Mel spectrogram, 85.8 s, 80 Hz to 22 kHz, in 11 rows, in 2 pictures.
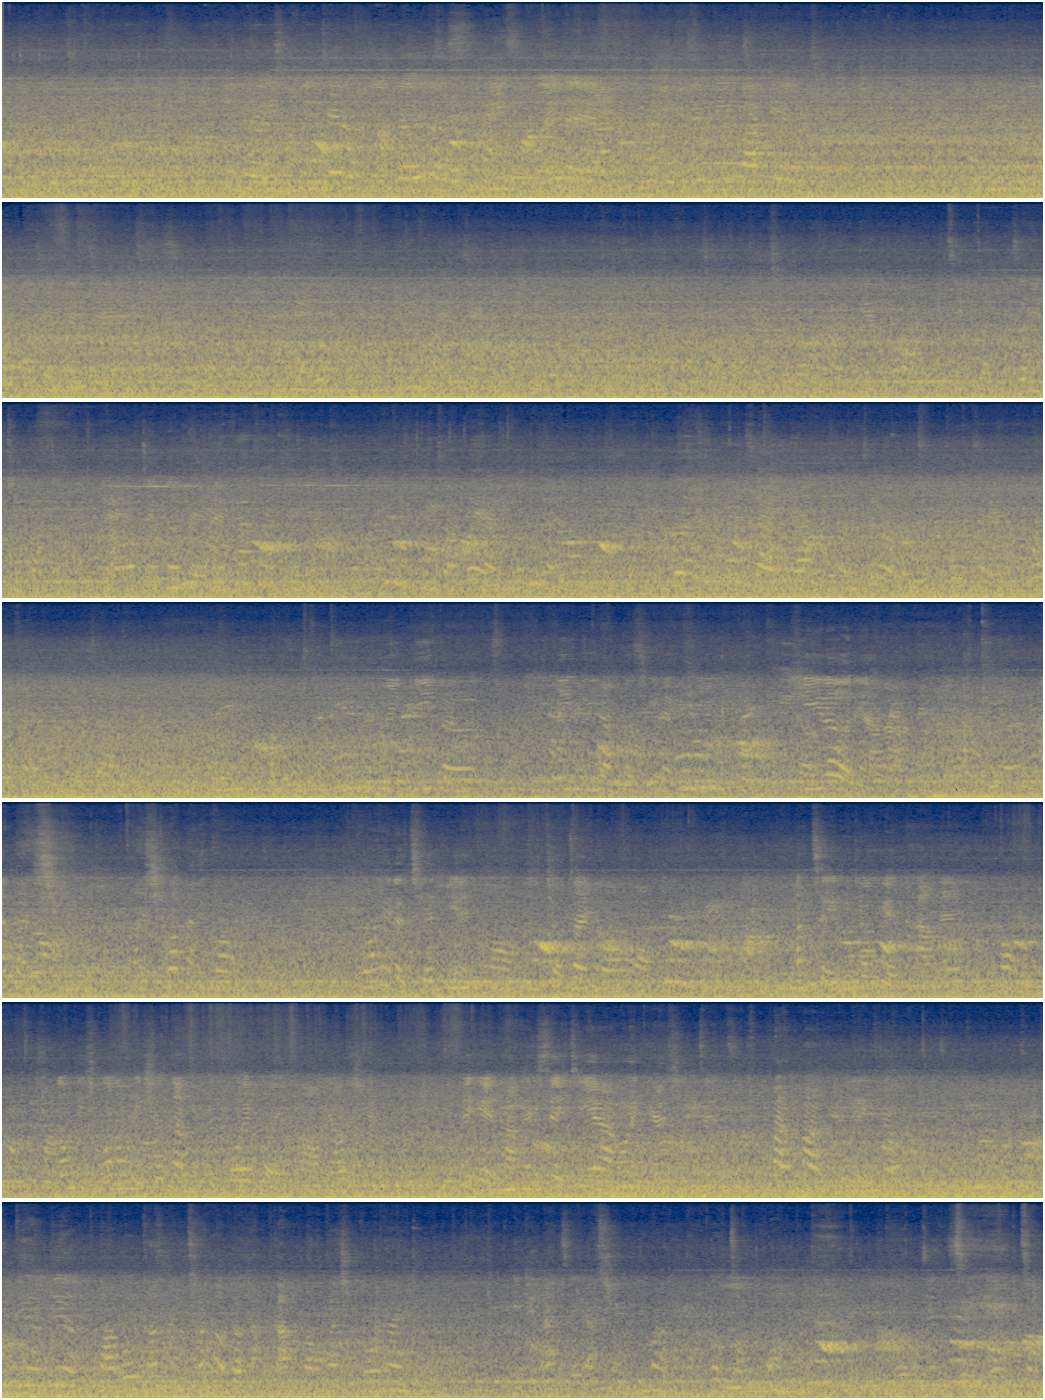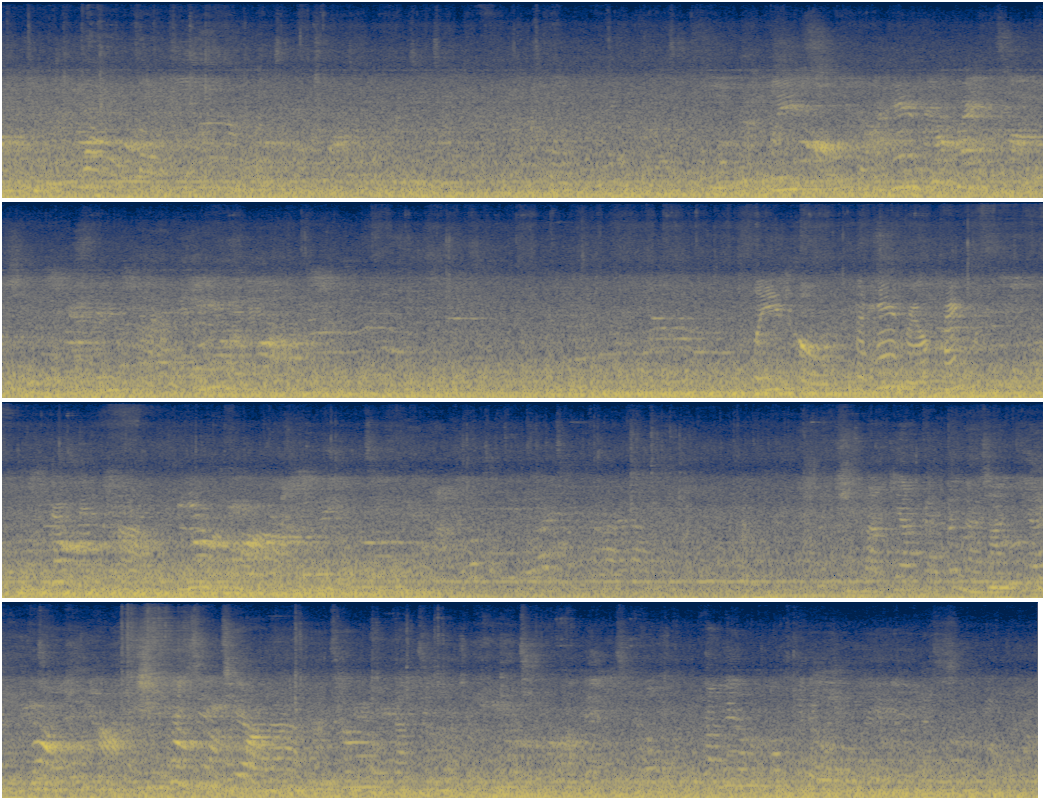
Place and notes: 高雄車站, Sanmin Dist., Kaohsiung City - Walk into the MRT station
Walk into the MRT station, Construction sound
Kaohsiung City, Taiwan, March 2018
